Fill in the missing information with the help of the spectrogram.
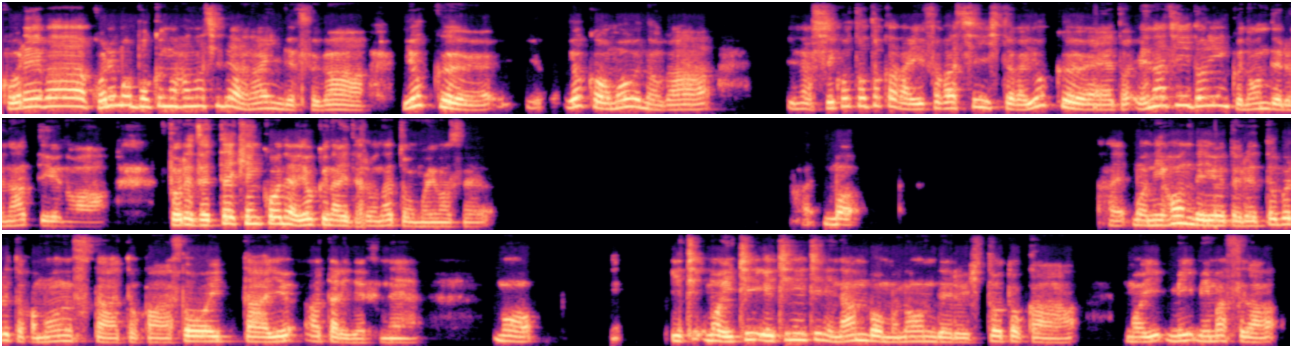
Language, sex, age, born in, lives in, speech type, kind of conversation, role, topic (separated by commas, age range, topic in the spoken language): Japanese, male, 30-34, Japan, Japan, conversation, unstructured, none, 健康のためにやめたほうがいい習慣は何だと思いますか？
